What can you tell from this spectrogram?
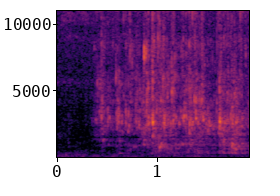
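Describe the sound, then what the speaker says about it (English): Warm liquid bread mixture is poured into a bread pan, making a faint, brief splashing trickle that swells slightly midway and fades again, with no talking over it. "And go ahead and pour that into your flour pan."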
